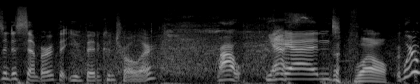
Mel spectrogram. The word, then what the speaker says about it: comptroller: is it controller or comp controller the debate so it is spelled comptroller but the official way to pronounce it is controller okay we take it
